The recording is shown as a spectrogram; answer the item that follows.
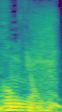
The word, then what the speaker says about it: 공룡: 공, 룡 아예 포기하고 니은으로 발음하세요.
